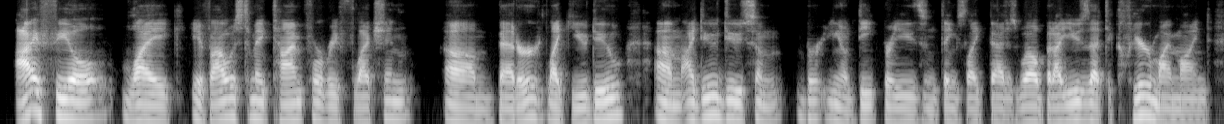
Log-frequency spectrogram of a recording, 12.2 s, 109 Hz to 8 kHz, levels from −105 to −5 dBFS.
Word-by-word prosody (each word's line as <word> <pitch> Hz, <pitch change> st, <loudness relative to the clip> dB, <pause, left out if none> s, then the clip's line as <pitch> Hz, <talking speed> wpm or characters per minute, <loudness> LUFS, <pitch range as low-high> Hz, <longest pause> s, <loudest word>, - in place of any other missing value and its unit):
I 175 Hz, 0 st, +9 dB
feel 130 Hz, -5 st, +4 dB
like 105 Hz, -4 st, +2 dB
if -, -, -4 dB
I 110 Hz, +1 st, +4 dB
was 130 Hz, +1 st, 0 dB
to 125 Hz, -, -9 dB
make 120 Hz, -2 st, -2 dB
time 110 Hz, +1 st, +2 dB
for 120 Hz, -1 st, -2 dB
reflection, 105 Hz, +5 st, -5 dB, 0.3 s
um, 95 Hz, -5 st, +1 dB
better, 100 Hz, +7 st, 0 dB
like 100 Hz, -5 st, 0 dB
you 95 Hz, 0 st, -4 dB
do, 125 Hz, +8 st, +1 dB, 0.3 s
um, 110 Hz, -4 st, 0 dB
I 115 Hz, -, -1 dB
do 135 Hz, +5 st, 0 dB
do 120 Hz, -3 st, -1 dB
some 110 Hz, +1 st, -7 dB
br 120 Hz, -2 st, -6 dB
you 115 Hz, -2 st, -7 dB
know, 90 Hz, -2 st, -6 dB
deep 105 Hz, +5 st, -6 dB
breathes 95 Hz, -2 st, -5 dB
and 90 Hz, -3 st, -12 dB
things 90 Hz, -2 st, -7 dB
like 90 Hz, -3 st, -4 dB
that 95 Hz, -2 st, -2 dB
as 90 Hz, -1 st, -12 dB
well, 100 Hz, 0 st, +4 dB
but 95 Hz, -, -2 dB
I 95 Hz, -, +3 dB
use 110 Hz, +3 st, -2 dB
that -, -, +2 dB
to -, -, -17 dB
clear 140 Hz, +2 st, -1 dB
my 95 Hz, -7 st, -1 dB
mind, 85 Hz, -1 st, -6 dB
110 Hz, 195 wpm, -23 LUFS, 95-120 Hz, 0.3 s, I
